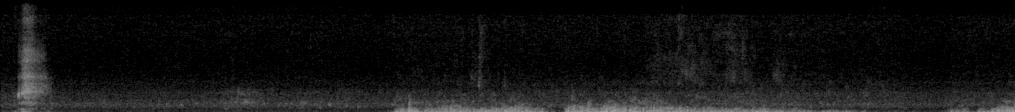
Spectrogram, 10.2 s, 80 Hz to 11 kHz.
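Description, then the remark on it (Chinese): Strong wind roars in loud, rumbling gusts in Beijing, gusting to about force 7. A quieter stretch comes at the start, then heavy buffeting bursts briefly drop and surge again. No one speaks. “今天北京风很大，阵风7级左右，体感温度很冷。”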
